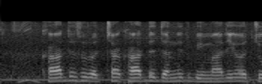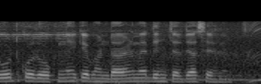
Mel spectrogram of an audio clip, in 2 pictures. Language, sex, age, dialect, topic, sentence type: Hindi, male, 18-24, Kanauji Braj Bhasha, agriculture, statement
